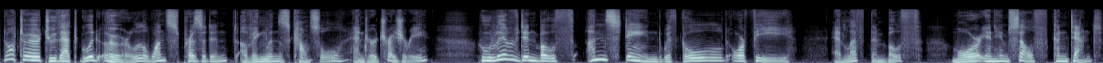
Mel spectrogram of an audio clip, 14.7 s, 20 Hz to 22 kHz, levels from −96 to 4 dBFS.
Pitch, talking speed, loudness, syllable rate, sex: 160 Hz, 120 wpm, -19 LUFS, 3.2 syllables/s, male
